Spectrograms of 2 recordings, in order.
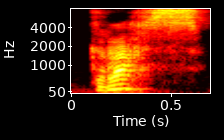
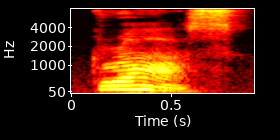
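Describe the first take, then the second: First: It is said with a northern English accent. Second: It is said with a southern English accent. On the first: "in the north, um, they speak in Yorkshire and Scotland. They say" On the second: "in Oxford, Cambridge, and London English, they try to use this pronunciation of"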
